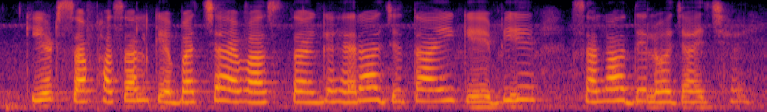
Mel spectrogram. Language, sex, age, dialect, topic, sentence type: Maithili, male, 18-24, Angika, agriculture, statement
